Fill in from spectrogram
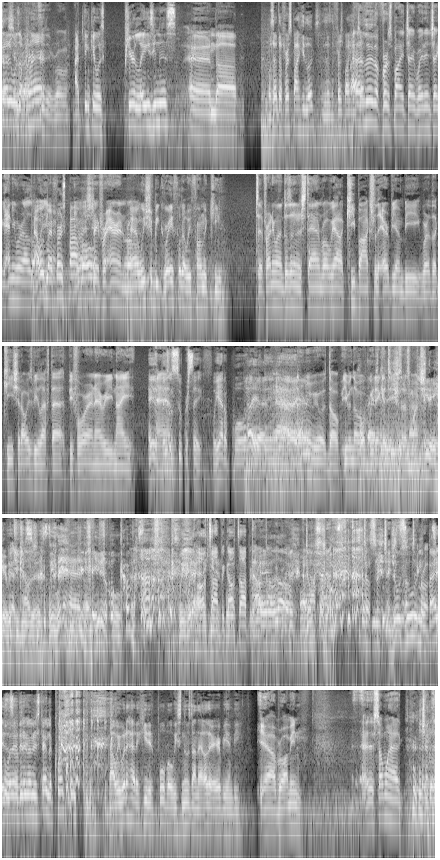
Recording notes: On the shore of downtown Miami as the podcast was recorded outside. FYI their voices were gone from all the ragers.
